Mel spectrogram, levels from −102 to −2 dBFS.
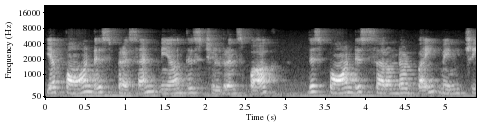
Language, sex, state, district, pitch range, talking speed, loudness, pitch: English, female, Telangana, Hyderabad, 195-250 Hz, 180 wpm, -18 LUFS, 235 Hz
